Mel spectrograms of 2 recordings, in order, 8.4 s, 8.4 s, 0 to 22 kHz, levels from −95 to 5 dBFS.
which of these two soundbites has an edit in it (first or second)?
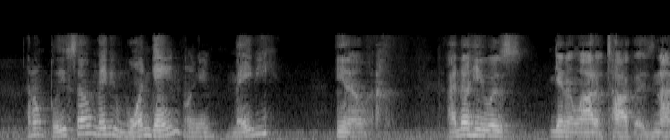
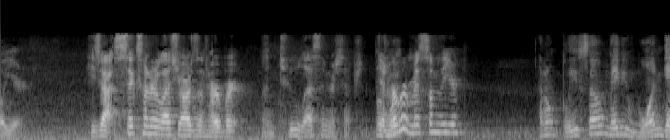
second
